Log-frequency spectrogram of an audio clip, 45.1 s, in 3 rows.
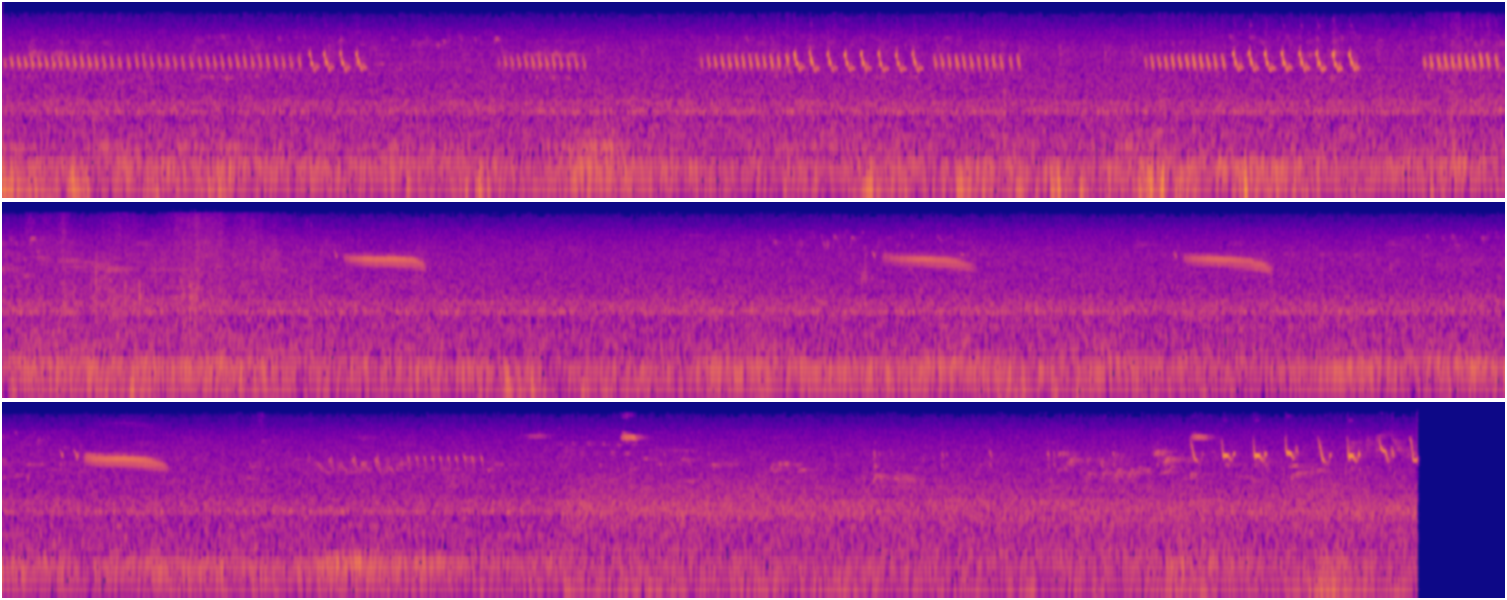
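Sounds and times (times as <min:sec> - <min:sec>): faint steady hum: 0:00.0 - 0:44.2
bird whistled call: 0:18.4 - 0:19.3, 0:23.8 - 0:24.8, 0:26.8 - 0:27.8, 0:30.8 - 0:31.7.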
